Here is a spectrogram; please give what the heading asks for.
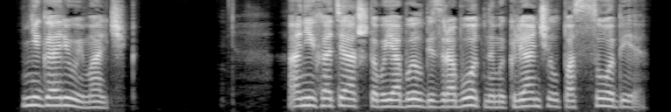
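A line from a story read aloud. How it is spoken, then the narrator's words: Grumbling. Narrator (Russian): проворчал Пег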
